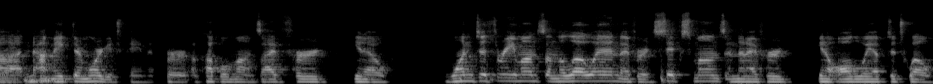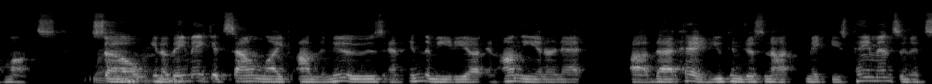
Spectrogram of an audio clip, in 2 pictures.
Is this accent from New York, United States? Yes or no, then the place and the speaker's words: no; Florida, United States; Yeah, so I'm from Florida, grew up in Florida. That's where I started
